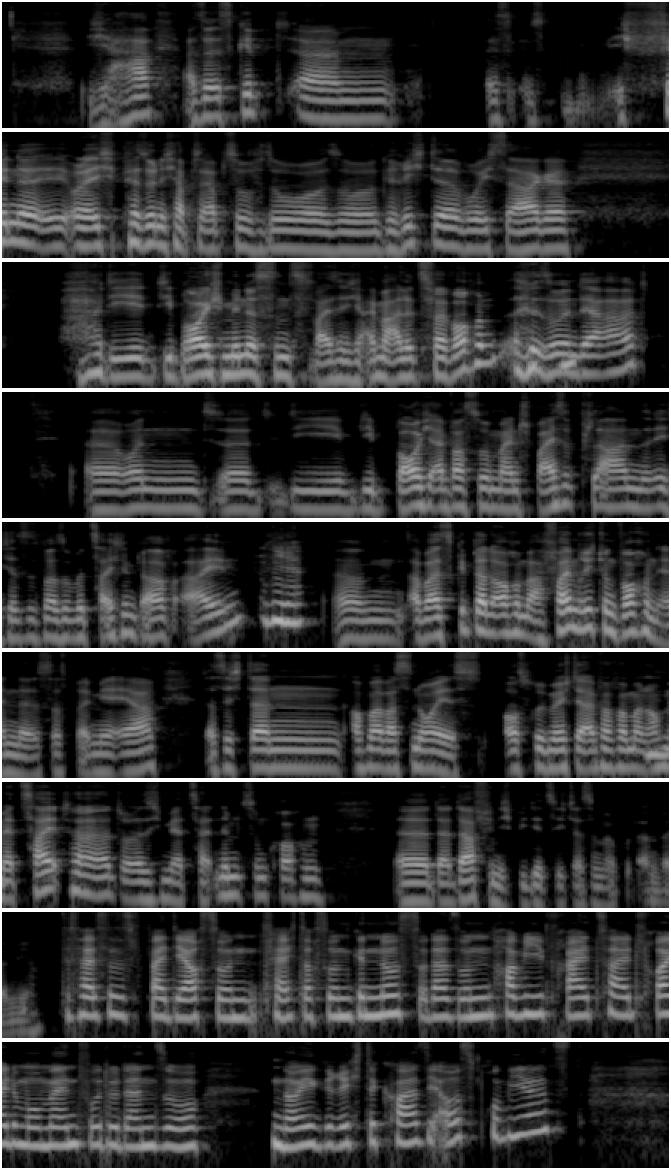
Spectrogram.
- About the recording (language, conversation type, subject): German, podcast, Wie probierst du neue, fremde Gerichte aus?
- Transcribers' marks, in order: giggle; laughing while speaking: "Ja"; other background noise; other noise; joyful: "quasi ausprobierst?"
